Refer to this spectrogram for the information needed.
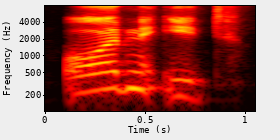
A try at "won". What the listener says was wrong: Own ने वो W है ना? Won it.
